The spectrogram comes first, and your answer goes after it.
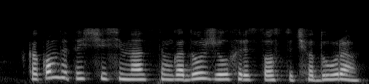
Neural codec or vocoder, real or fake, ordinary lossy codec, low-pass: codec, 24 kHz, 0.9 kbps, DualCodec; fake; AAC, 32 kbps; 5.4 kHz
